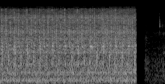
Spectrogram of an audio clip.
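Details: 1995 Mercedes E320 wagon, not run for a year, replacement crankshaft position sensor fitted, warming up a couple of minutes with no codes stored: even, settled idle with a smooth beat and no misses or clatter before it cuts off; running properly.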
